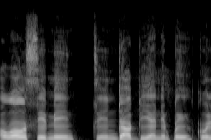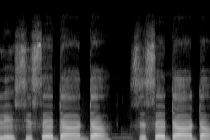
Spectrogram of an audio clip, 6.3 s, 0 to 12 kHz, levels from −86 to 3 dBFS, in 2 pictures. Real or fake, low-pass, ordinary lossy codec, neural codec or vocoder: real; 10.8 kHz; Opus, 64 kbps; none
